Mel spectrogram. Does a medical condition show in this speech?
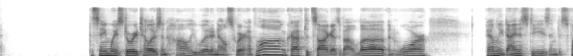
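No.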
